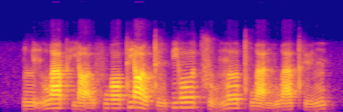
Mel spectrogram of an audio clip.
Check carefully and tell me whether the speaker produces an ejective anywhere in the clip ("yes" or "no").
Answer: no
